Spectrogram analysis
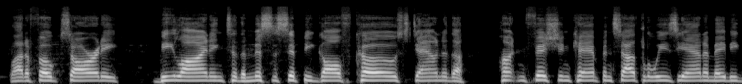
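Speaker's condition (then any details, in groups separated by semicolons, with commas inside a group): No condition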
